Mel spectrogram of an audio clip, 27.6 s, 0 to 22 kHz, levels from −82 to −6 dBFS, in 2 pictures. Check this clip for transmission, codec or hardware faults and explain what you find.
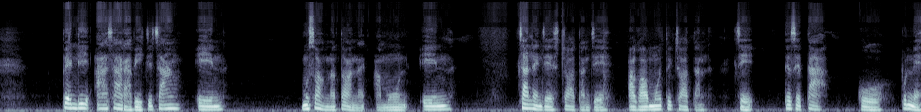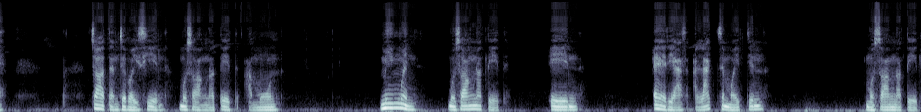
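One codec fault runs the whole length of the speech: Opus compression. Across all of it, the damage is plainly audible as a rough, grainy, noisy texture on the voice, while the band still reaches up to about 20.1 kHz. Likely cause: the music-mode (CELT) encoder, at a rate that fits roughly 24 kbps, keeps each band's energy but fills starved bands by folding lower content or inserting noise. That is why it grains rather than swirls: it leaves fewer spectral holes and less warbling than MP3, and there is no muffled, narrowed speech-mode sound.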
